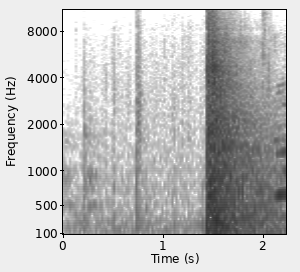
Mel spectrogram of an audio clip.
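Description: A few faint clicks, then one loud, sharp bang about one and a half seconds in that rings out briefly: a sound effect from the film's prison scene.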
